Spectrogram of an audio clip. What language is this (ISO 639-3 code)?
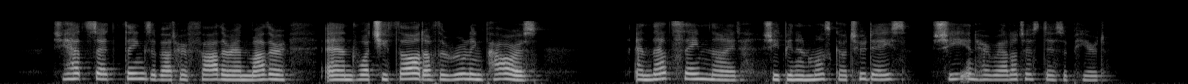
eng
